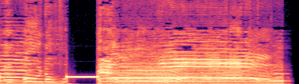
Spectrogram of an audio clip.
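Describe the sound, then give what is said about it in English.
Crowd cheering and shouting at the end of an anti-immigration protest: loud, overlapping voices run throughout, and a short steady beep tone briefly cuts in near the start. “That is what we hear to the cheers there at the end of the anti-immigration protest.”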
